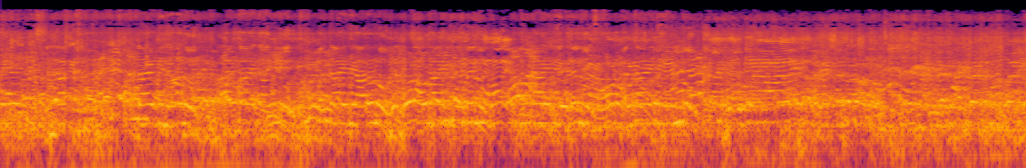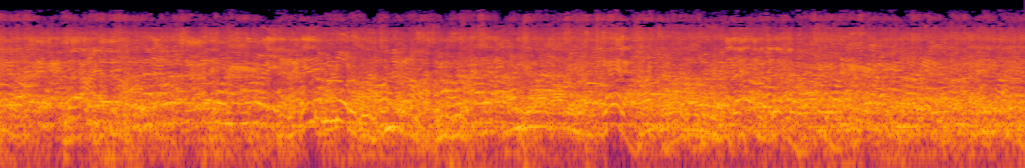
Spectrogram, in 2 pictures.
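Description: A crowd of men talk and call out all around, close by.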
